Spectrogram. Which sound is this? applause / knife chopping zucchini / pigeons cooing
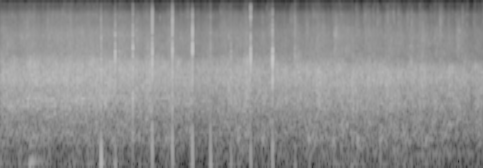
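applause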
